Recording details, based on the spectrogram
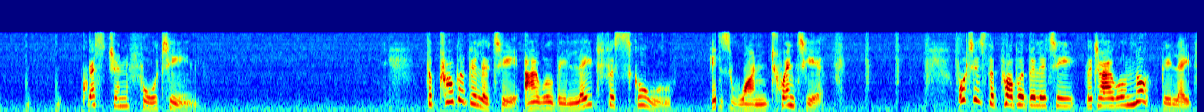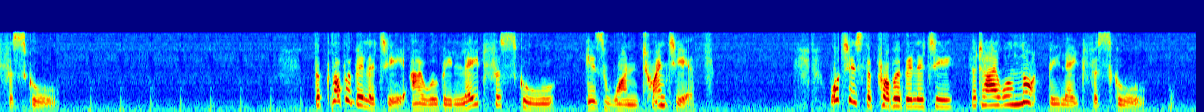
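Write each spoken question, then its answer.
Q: What is the probability that I will not be late for school?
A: 19/20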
